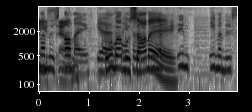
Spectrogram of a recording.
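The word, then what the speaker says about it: Uma Musume: Umamama. Oh, God. I'm sorry. I mispronounced it again. He says it's pronounced Uma Musame.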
